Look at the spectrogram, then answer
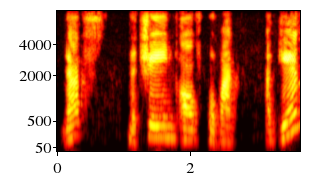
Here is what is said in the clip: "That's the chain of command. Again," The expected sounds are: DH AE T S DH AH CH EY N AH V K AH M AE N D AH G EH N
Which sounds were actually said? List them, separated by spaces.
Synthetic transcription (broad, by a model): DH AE T S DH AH CH EY N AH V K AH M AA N AH G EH N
